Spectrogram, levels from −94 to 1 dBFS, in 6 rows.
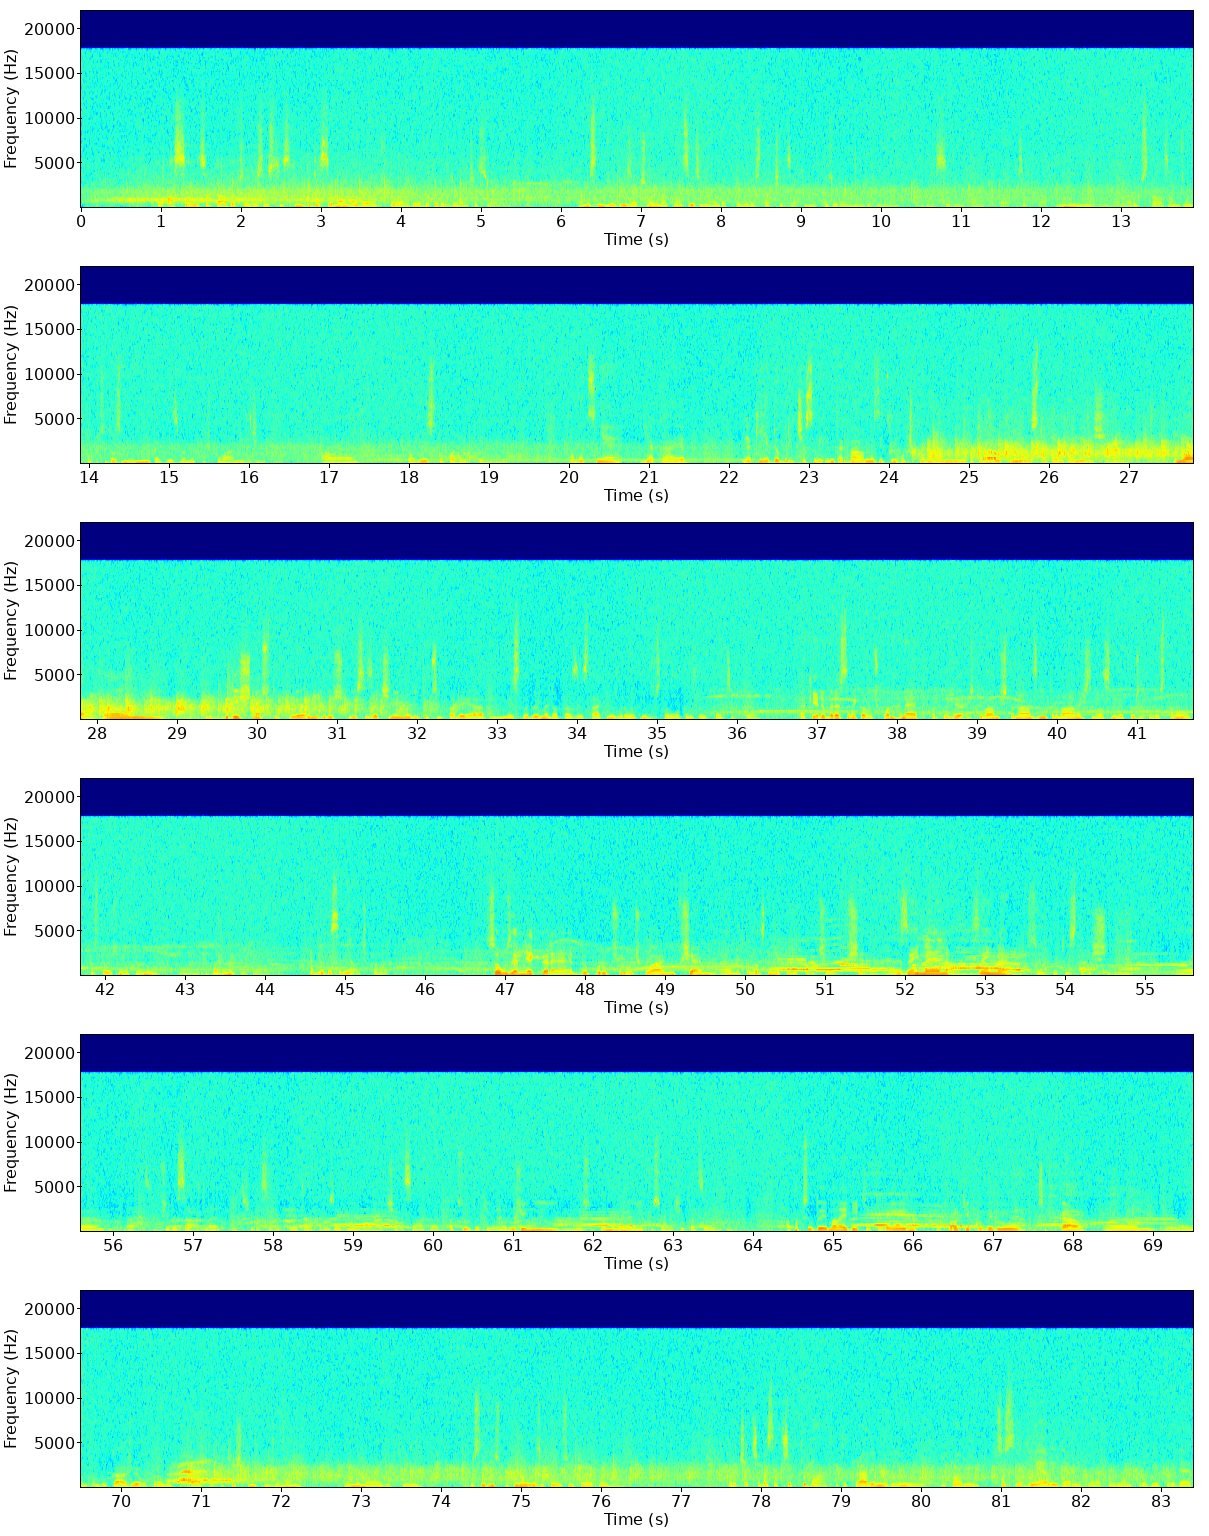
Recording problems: crowd noise; loud; throughout; 2 dB below the speech
hiss; loud; throughout; 5 dB below the speech
phone ringing; faint; from 17 to 22 s; peak 10 dB below the speech

